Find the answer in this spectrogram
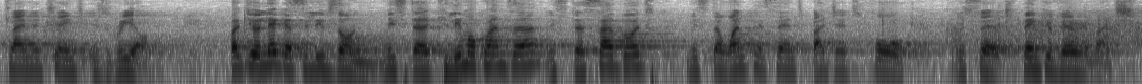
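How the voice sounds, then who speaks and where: A man moderating a conference panel, brisk and emphatic, pressing the speakers on time. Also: sits high, a little hiss or hum. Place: large conference hall. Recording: echoey hall, faint crowd.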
